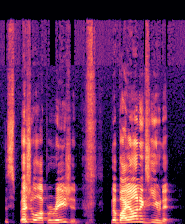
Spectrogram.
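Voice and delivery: high, loud, upset; shouting back. Acted. Max answering the doctor, loud and upset. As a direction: fling the answer at her.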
